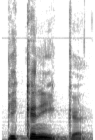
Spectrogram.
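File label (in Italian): "picchenicche", dialetto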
